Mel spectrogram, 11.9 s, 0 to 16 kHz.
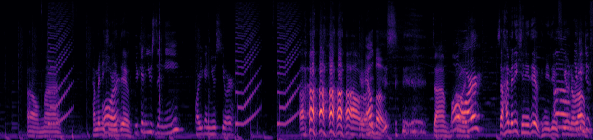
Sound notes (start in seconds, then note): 6.0 laughs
